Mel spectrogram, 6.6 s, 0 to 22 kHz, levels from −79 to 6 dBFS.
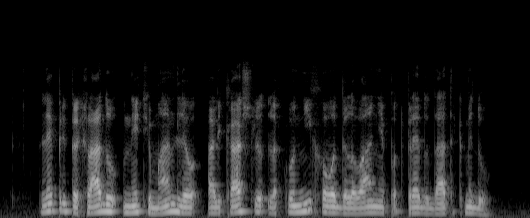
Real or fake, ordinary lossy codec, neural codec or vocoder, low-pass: real; none; none; 19.8 kHz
